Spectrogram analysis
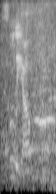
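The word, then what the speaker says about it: Truglio: number right here officer Tulio T Ru g l i o the g is silent Julio Shield number 1753 what's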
